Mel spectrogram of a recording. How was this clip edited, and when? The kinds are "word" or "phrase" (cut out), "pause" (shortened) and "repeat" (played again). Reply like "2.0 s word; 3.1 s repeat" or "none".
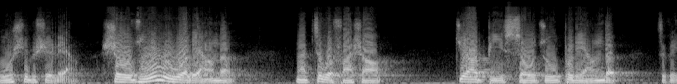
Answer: none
